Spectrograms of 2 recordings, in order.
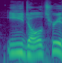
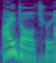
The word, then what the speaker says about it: idolatry: You actually said it wrong. It's not Edaltry, it's Idaltry.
